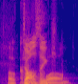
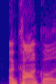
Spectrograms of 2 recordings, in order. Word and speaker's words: Okonkwo: Okonkwo. Okonkwo, there you go.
